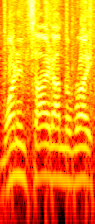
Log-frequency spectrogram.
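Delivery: loud callout. Real, not acted. Firefight, calling out enemy.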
